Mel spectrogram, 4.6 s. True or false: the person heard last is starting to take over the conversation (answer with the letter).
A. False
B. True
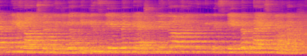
A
